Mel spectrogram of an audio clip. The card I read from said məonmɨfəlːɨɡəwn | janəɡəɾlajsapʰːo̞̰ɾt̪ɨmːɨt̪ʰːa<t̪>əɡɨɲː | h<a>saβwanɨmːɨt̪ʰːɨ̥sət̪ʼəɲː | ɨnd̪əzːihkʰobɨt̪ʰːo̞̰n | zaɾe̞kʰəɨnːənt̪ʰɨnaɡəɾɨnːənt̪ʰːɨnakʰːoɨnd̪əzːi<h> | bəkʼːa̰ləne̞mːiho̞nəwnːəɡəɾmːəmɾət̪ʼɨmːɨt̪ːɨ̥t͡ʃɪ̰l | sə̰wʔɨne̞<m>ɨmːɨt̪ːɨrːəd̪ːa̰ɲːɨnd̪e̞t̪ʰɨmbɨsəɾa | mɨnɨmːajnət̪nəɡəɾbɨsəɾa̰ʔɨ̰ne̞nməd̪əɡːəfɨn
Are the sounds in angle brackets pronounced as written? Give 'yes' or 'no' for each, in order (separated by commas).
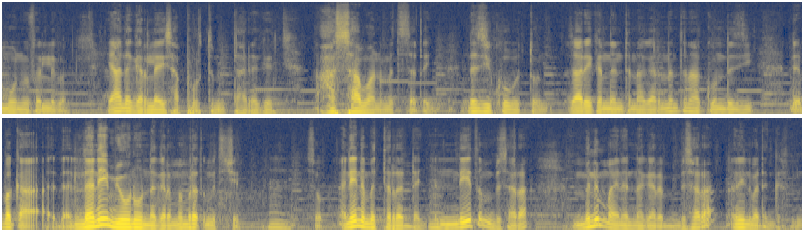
no, yes, yes, no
